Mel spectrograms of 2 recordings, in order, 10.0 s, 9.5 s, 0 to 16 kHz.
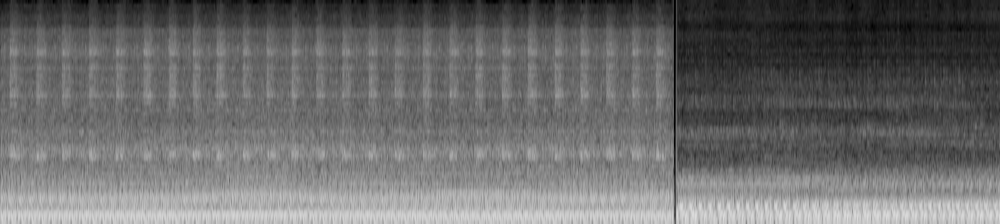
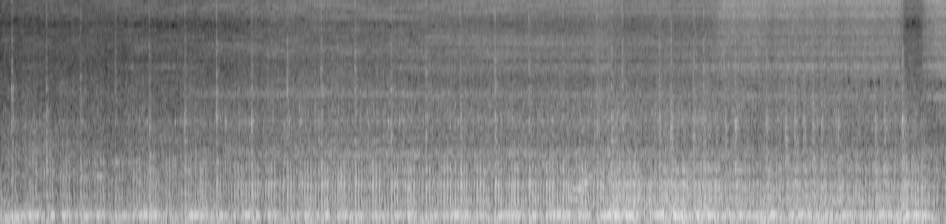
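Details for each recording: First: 1986 Fox Body Mustang 302 five-speed, sat 15+ years, running on sprayed fuel with intake off, fuel pump not yet working: steady low even idle, puffing a bit, possible exhaust leak suspected, then cuts off; normal idle. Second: 1986 Fox Body Mustang 302 five-speed, sat 15+ years, intake off: steady idle with constant hiss over low rumble, slightly uneven beat, puffing; exhaust leak suspected, possibly injectors or firing order, not confirmed.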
